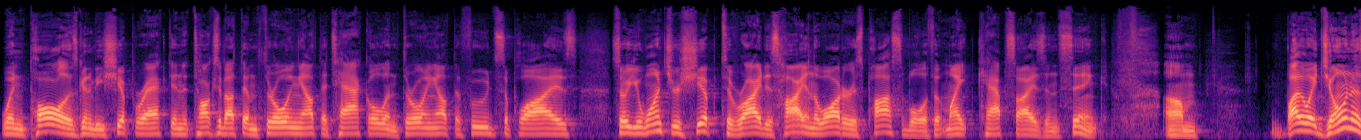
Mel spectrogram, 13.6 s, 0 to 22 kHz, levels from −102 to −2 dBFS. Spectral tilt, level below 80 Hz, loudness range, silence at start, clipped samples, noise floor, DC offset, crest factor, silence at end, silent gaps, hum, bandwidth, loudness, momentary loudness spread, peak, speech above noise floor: -5 dB/octave; -64 dBFS; 4 LU; 0 s; under 0.1%; -63 dBFS; under 0.1%; 18 dB; 0 s; none; none; 17.5 kHz; -24 LUFS; 10 LU; -6 dBFS; 39 dB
